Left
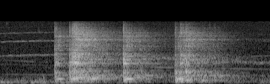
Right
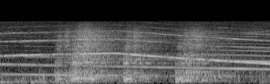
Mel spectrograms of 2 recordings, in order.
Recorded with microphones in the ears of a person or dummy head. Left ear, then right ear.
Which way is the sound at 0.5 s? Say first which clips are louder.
Left 2 dB; 60° left (ahead or behind).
